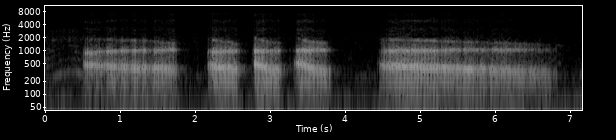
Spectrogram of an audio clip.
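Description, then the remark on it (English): An aardvark mating call played backwards and slowed down: deep, droning animal grunts, one long moan, three short choppy bursts, then another long drawn-out groan, loud, with no talking. “That was the same mating call, only played backwards and slowed down.”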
